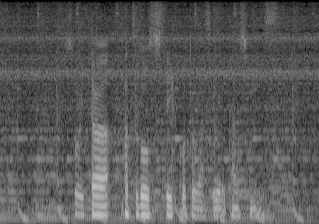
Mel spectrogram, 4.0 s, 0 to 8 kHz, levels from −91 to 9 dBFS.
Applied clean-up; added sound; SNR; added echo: none; Hiss; 17 dB; none.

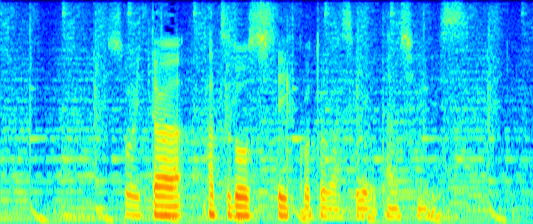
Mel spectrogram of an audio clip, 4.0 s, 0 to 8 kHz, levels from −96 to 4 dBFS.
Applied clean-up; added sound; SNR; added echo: none; none; none; none.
